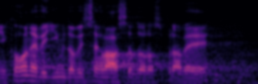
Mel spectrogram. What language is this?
Czech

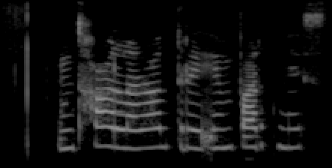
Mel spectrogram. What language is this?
Icelandic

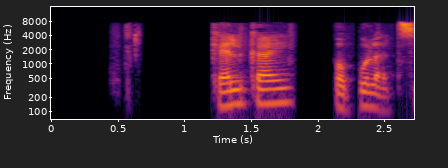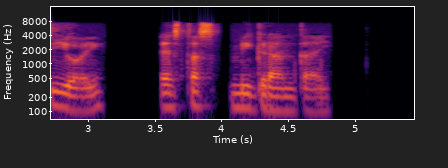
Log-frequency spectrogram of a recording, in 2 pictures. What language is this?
Esperanto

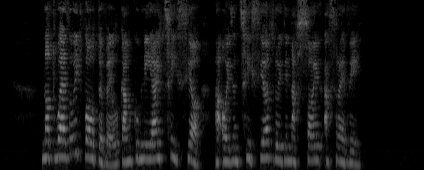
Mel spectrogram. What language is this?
Welsh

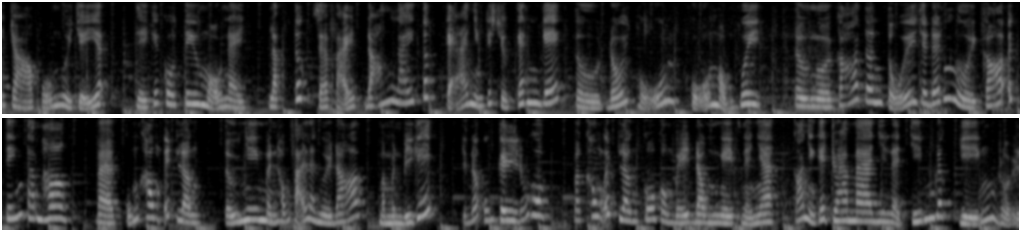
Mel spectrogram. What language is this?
Vietnamese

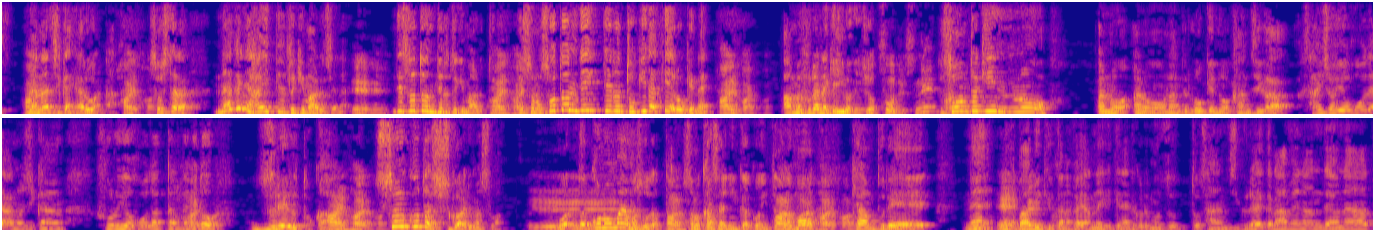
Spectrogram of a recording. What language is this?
Japanese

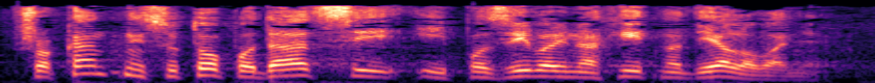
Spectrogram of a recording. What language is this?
Croatian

